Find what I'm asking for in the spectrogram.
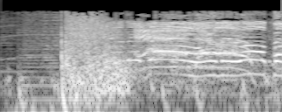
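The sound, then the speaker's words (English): A single sharp starting-gun shot fires to begin a race, cutting in abruptly after a murmuring start. A loud, sustained crowd roar with cheering and overlapping voices follows it through to the end. “All right, here we go. Let's get the starting gun.”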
